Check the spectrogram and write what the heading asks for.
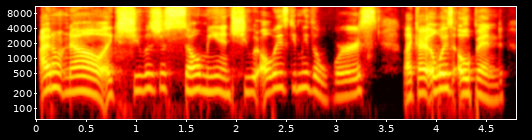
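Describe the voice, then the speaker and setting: A woman's voice: medium pitch, brisk. A young woman in casual chat, wry and blunt, swearing freely as she tells her own work story.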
